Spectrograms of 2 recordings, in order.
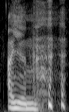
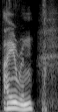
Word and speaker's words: iron: all right very big Iron signal or rather iron someone really got mad at me for saying iron because apparently the r is silent English does not make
